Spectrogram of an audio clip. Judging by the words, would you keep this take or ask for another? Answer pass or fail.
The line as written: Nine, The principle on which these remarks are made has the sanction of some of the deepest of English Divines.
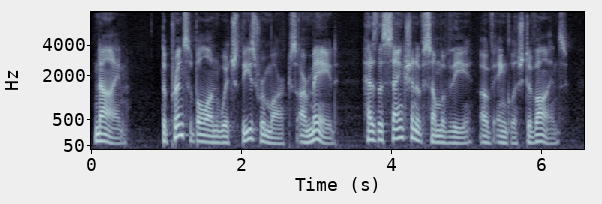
fail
